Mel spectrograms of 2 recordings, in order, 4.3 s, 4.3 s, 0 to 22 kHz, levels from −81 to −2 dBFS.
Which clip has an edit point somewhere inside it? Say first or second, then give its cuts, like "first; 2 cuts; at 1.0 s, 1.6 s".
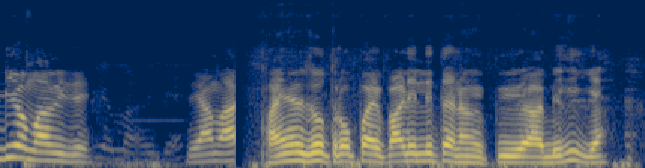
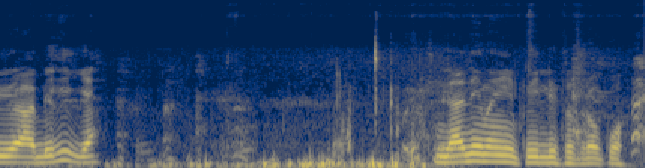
first; 1 cut; at 1.6 s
